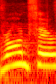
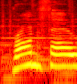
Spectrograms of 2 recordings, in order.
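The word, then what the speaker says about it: Ronfaure: belongs to Selina but roner is one of my ronow excuse me I keep pronouncing it incorrectly me English it's speaking good ronow is one of my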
